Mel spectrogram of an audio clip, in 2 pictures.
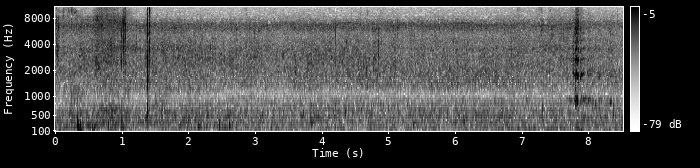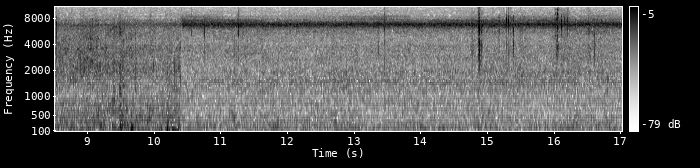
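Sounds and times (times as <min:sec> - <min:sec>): wind on microphone: 0:00.0 - 0:01.2, 0:09.4 - 0:10.4.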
